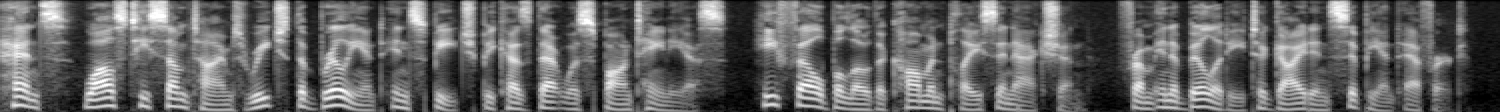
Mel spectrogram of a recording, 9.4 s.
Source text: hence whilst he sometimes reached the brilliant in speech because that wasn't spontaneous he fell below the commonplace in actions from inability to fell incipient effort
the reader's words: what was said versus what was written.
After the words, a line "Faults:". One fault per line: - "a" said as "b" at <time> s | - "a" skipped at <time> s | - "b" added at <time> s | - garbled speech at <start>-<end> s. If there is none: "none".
hence whilst he sometimes reached the brilliant in speech because that was spontaneous he fell below the commonplace in action from inability to guide incipient effort
Faults:
- "wasn't" said as "was" at 3.5 s
- "actions" said as "action" at 6.3 s
- "fell" said as "guide" at 7.9 s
